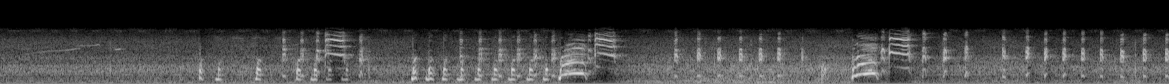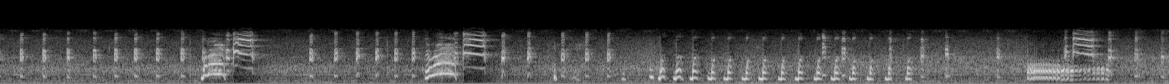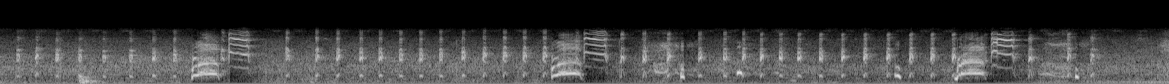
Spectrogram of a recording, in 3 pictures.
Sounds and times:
Chicken, rooster: 2.0 - 35.0.

